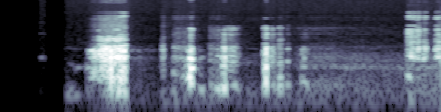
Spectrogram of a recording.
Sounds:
Laughter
